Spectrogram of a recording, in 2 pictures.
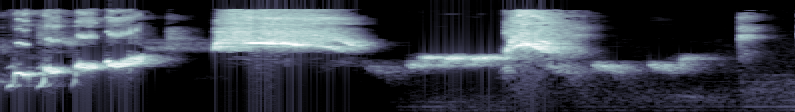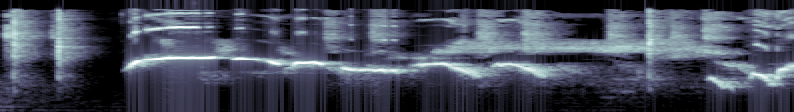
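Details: Clear-voiced white-rumped shama on a master recording to train other birds: whistled rising phrases, hissing buzzes and clicks, then a long run of looping slurred whistles.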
